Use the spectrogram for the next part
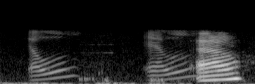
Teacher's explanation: for the L sound, the one that I'm saying, your tongue should be bitten by your teeth a little bit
